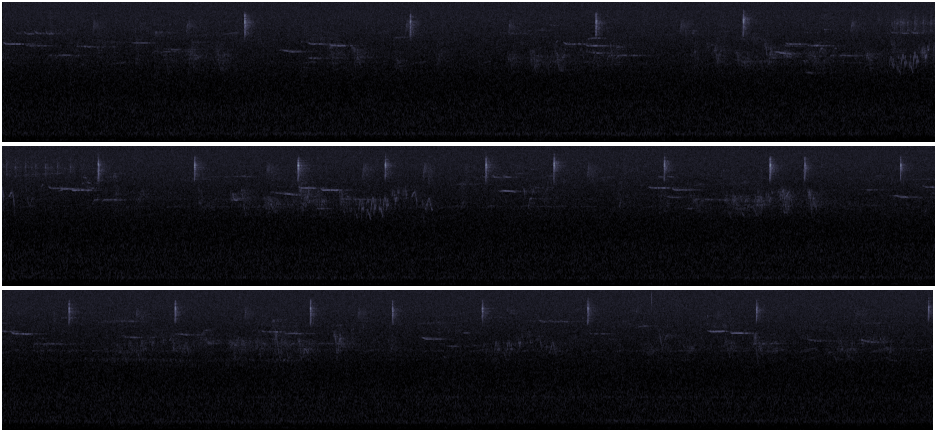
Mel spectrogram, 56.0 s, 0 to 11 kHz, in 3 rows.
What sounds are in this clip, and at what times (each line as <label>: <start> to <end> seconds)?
unidentified sound: 0 to 2 seconds
Mountain Chickadee song: 0 to 4 seconds
Western Tanager song: 2 to 8 seconds
unidentified bird chip note: 4 to 6 seconds
Hermit Thrush song: 4 to 8 seconds
Mountain Chickadee song: 6 to 8 seconds
unidentified bird chip note: 8 to 12 seconds
Western Tanager song: 10 to 12 seconds
Hermit Thrush song: 10 to 16 seconds
Mountain Chickadee song: 10 to 22 seconds
Western Tanager song: 14 to 18 seconds
unidentified bird chip note: 14 to 56 seconds
Warbling Vireo song: 16 to 20 seconds
Western Tanager song: 22 to 26 seconds
Mountain Chickadee song: 24 to 26 seconds
Warbling Vireo song: 24 to 28 seconds
Hermit Thrush song: 28 to 30 seconds
Mountain Chickadee song: 30 to 34 seconds
Warbling Vireo song: 32 to 34 seconds
Western Tanager song: 34 to 36 seconds
Hermit Thrush song: 36 to 38 seconds
Mountain Chickadee song: 36 to 40 seconds
Warbling Vireo song: 38 to 42 seconds
Hermit Thrush song: 40 to 42 seconds
Mountain Chickadee song: 42 to 44 seconds
Western Tanager song: 42 to 46 seconds
Hermit Thrush song: 44 to 48 seconds
Warbling Vireo song: 46 to 50 seconds
Mountain Chickadee song: 50 to 54 seconds
unidentified sound: 52 to 56 seconds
